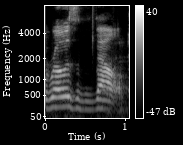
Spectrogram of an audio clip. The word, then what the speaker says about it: Roosevelt: But eventually you'll be able to do that V sound just by lightly touching your teeth on your lips. So Roosevelt.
